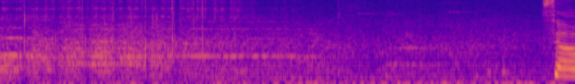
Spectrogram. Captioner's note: attendees cheering and applauding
